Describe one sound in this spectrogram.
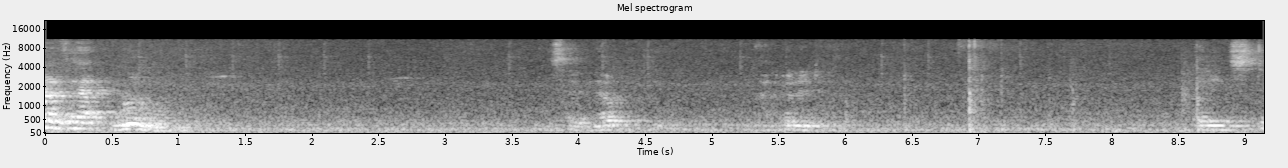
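A man speaks with pauses, heard from a distance in an echoing room.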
